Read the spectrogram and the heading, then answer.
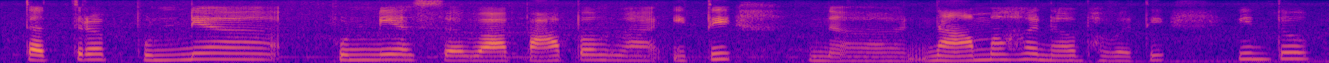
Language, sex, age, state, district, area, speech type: Sanskrit, female, 18-30, Karnataka, Vijayanagara, urban, spontaneous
